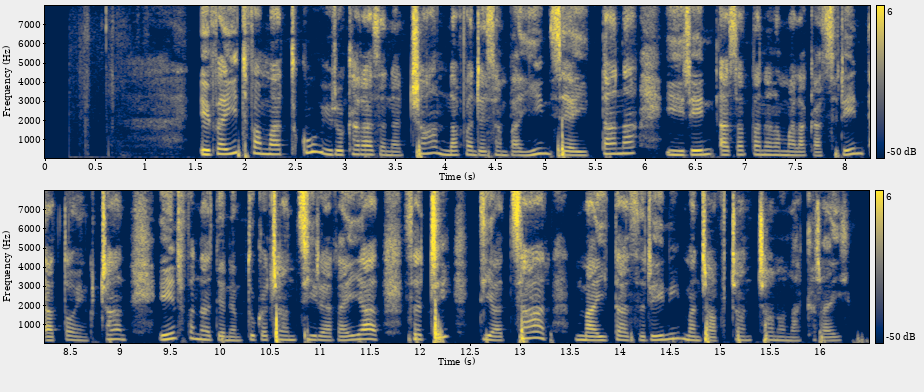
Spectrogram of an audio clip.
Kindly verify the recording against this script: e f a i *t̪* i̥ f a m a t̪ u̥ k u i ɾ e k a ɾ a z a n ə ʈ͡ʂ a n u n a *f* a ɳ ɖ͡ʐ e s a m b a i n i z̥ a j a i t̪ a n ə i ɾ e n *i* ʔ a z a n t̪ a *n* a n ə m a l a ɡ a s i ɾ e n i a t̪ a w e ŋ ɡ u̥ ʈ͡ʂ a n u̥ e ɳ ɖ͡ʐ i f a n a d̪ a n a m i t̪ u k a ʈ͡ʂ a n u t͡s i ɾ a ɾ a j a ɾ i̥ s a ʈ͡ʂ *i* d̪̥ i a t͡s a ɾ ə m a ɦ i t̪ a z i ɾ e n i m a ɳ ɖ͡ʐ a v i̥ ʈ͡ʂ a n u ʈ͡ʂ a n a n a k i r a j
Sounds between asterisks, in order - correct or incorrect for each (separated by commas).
correct, correct, correct, correct, correct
